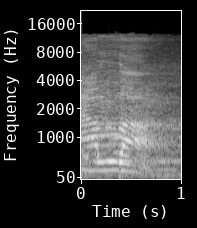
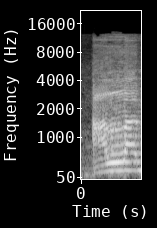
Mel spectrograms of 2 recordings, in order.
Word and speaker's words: আল্লাহ: আল্লাহ যদি বলি লক্ষ্য করতেছেন আমি কি বলতেছি যদি বলি আল্লাহ তাহলে এটা অশুদ্ধ আল্লাহর নামটা হচ্ছে আল্লাহ বলতে গিয়ে মুখটা গোল হয়ে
